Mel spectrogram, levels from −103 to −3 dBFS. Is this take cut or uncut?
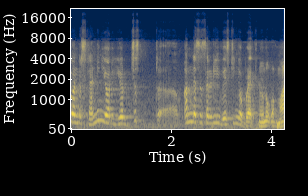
uncut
